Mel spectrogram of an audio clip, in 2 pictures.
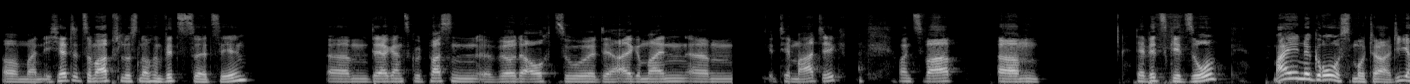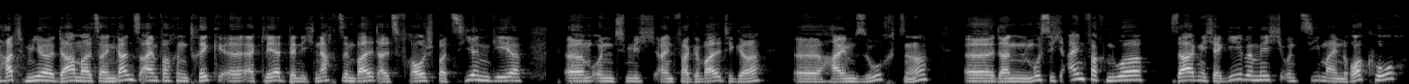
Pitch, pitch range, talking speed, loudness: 150 Hz, 135-175 Hz, 155 wpm, -22 LUFS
